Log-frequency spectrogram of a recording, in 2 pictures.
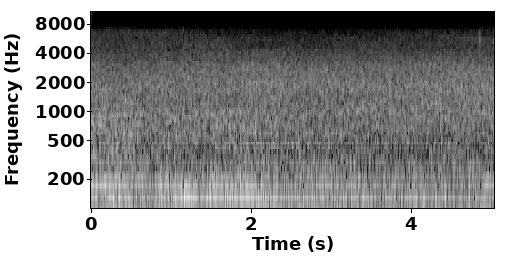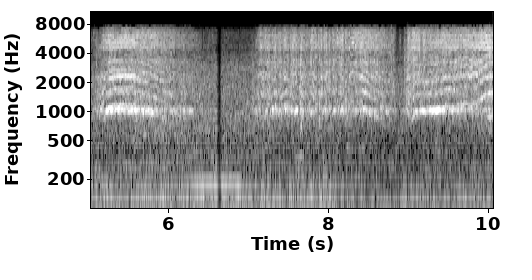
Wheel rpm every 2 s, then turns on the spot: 0, 0, 20, 30, 90.
none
